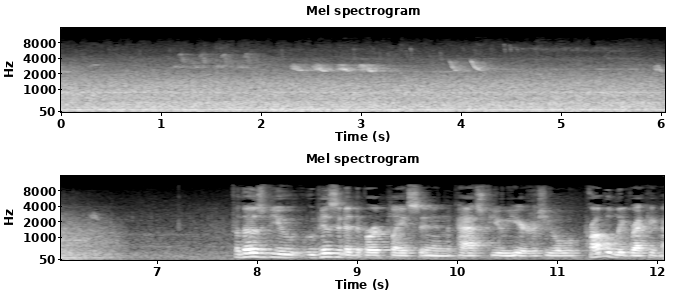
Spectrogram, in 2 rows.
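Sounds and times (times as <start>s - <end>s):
street background hum: 0.0s - 9.0s
small bird chirping: 1.1s - 6.6s.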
